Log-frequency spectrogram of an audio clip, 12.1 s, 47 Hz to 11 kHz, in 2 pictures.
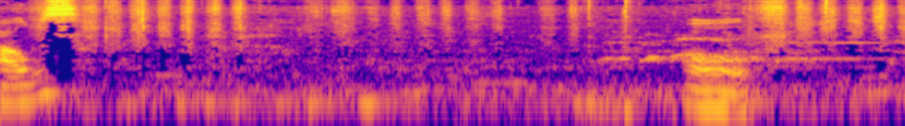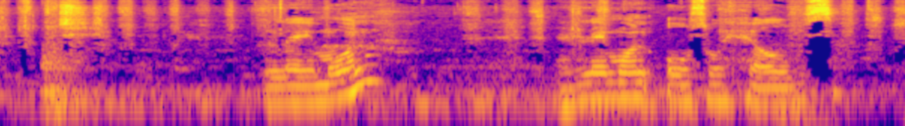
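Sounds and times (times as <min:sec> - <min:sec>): knife sawing through lemon: 0:05.0 - 0:08.0, 0:11.4 - 0:12.0.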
